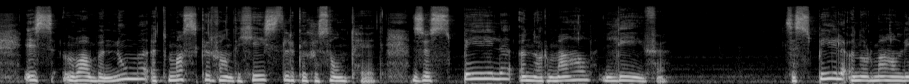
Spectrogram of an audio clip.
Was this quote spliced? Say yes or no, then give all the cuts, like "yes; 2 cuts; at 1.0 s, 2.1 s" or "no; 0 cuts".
no; 0 cuts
